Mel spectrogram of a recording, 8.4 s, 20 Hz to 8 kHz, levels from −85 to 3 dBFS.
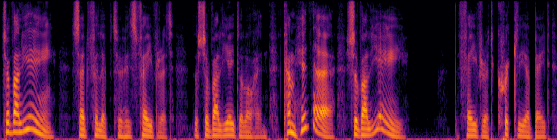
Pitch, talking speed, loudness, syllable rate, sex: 135 Hz, 120 wpm, -20 LUFS, 5.3 syllables/s, male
